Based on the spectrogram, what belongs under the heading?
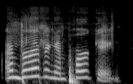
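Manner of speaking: high, clueless mock of the driver. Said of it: "told the judge".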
